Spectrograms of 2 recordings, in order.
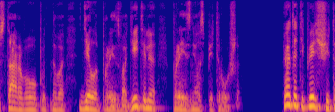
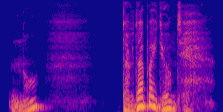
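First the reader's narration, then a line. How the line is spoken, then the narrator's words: Sighing. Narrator (Russian): вздохнув, сказала девушка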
